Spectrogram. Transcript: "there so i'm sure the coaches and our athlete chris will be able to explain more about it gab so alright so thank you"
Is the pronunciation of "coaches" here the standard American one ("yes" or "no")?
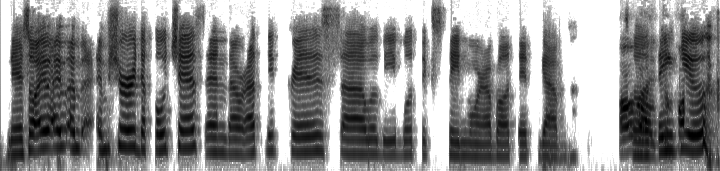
no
